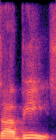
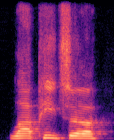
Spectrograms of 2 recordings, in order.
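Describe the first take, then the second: First: It starts with no L sound. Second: It starts with an L sound. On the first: This is how the immigrants said the word. "they dropped the L, they kept the A" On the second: This is the standard form of the word. "the technical word is la pizza"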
